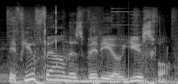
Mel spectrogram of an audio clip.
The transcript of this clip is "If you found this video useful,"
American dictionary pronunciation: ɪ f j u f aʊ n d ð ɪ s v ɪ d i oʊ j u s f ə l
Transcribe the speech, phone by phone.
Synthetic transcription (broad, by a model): ɪ f j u f aʊ n ð ɪ s v ɪ d i oʊ j u s f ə l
